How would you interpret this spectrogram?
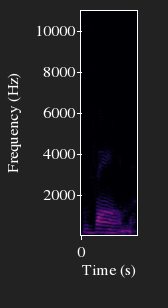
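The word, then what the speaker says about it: vam: will turn into the seed syllable vom v m and vom is the seed syllable or the sound that empowers our sacral chakras so this is the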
